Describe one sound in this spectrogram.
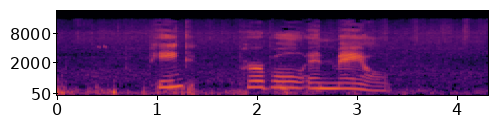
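A man calls out in a high, playful voice nearby.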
